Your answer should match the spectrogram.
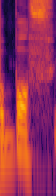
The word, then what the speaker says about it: Bov: Mal so, Bov. Ich habe dann irgendwann festgelegt, dass ich mich Bov ausspreche, weil es ja ohnehin egal ist.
